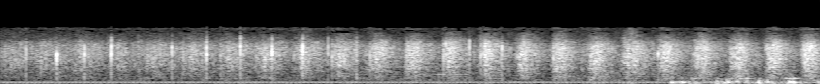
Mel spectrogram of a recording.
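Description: Audience applauding: scattered claps at first that thicken into steady applause. A few low thumps join in near the end.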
